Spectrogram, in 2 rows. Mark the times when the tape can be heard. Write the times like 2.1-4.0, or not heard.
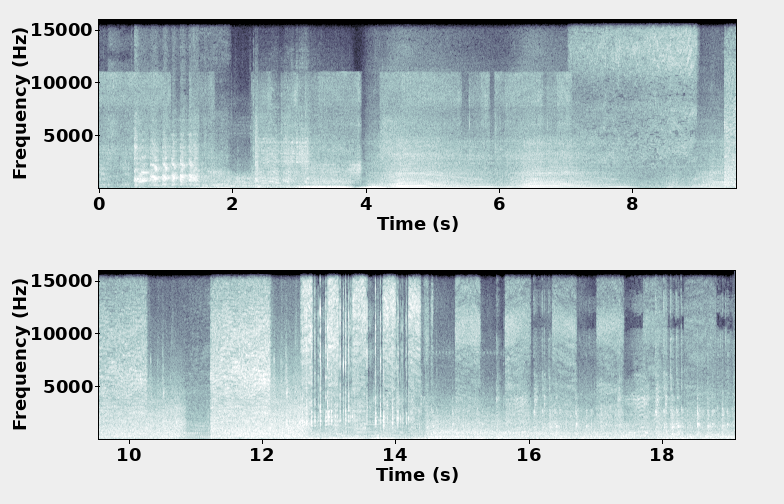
not heard.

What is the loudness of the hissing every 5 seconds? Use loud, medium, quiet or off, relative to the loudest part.
quiet, medium, loud, medium.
